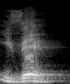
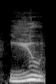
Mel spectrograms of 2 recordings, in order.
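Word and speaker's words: ewe: شما کلمه اولی رو شاید بگید ایوه، در حالی که چیه تلفظش؟ یو، دقیقاً یو شما، این گوسفند ماده است، یعنی یو شما ضمیره.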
